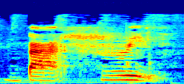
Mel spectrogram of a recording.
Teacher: No está tildado, o sea, no tiene una representación gráfica, pero usted sabe que la mayor fuerza de voz recae en la última sílaba de esa palabra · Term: acento prosódico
